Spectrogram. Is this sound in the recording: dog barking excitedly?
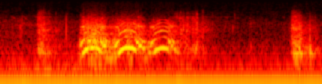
yes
